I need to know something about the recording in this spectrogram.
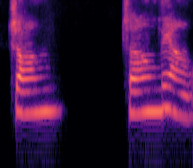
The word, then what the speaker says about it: Zhang Liang: So my name is Zhang, or as the correct pronunciation, it's Zhang Liang would be my Chinese name.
